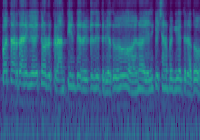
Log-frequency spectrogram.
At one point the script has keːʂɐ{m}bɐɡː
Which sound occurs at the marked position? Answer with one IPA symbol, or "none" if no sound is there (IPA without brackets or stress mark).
n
